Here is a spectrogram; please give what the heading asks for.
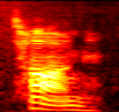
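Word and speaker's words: Thành: i've been told that the specialty district is pronounced tong so just so we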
